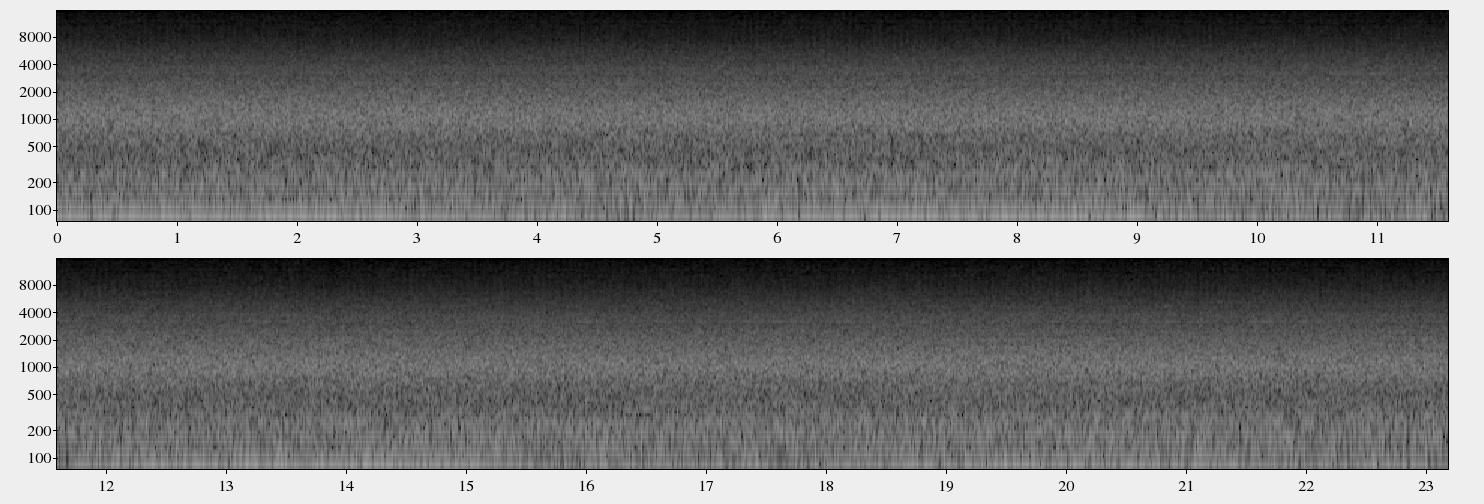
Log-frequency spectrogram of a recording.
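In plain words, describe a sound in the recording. Jet engines roar steadily with a low hum.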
